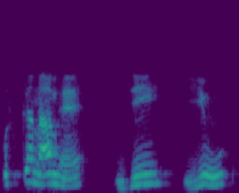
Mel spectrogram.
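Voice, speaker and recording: A man's voice: high-pitched, expressive, takes it slowly, husky. A man with an Indian accent teaching a biology class online, mixing Hindi and English and often checking that students follow. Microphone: video call. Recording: phone-like online class audio.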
